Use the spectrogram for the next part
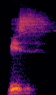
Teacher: Selain dia dikeluarkan desisnya, dia juga dikeluarkan ya nafasnya. Bis, jadi lebih banyak. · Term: hams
